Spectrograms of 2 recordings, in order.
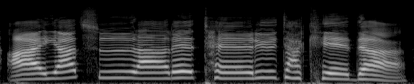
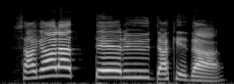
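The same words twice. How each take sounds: First: 操られてる drawn out slowly as a-ya-tsu-ra-re-te-ru; slow, careful reading of 操られてる; careful sounding-out. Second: 操られてる misread as 下がらってる; fast, loud misreading, 下がらってる; misread word. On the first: Shown as a demonstration. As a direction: stretch 操られてる syllable by syllable. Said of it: "it's hard to say when you don't know the word". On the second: Acted. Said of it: "I read that wrong".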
